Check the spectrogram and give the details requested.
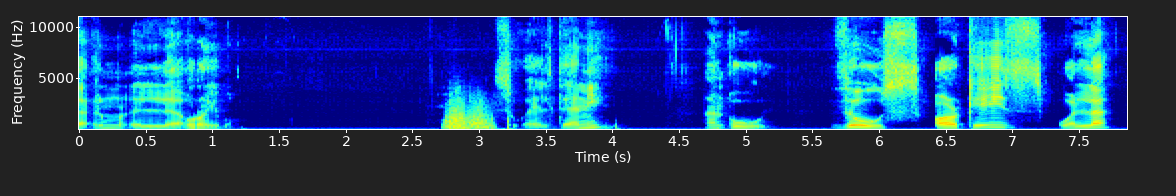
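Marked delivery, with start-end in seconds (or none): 5.7-7.7 "those are keys" and "these are keys" drawn out word by word; teacher slowly reads both answer choices; very slow quiz read. Shown as a demonstration. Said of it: "أنهو الأصح؟".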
